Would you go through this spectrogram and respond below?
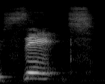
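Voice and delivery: loud barked command; order. A narrator's reading. Teacher ordering child to sit, loud command. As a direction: snap the order. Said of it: "ordered to".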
